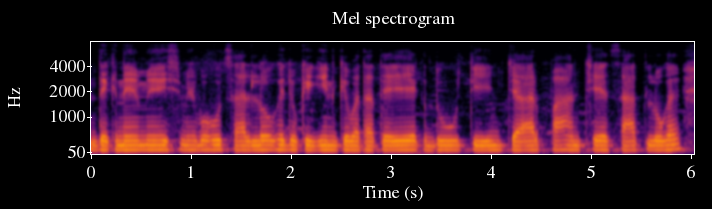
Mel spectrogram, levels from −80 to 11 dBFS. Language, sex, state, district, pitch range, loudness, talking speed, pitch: Hindi, male, Chhattisgarh, Raipur, 120-125 Hz, -15 LUFS, 220 wpm, 120 Hz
